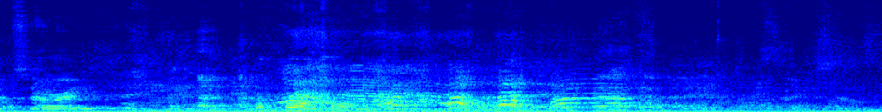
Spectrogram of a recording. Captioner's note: laughter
